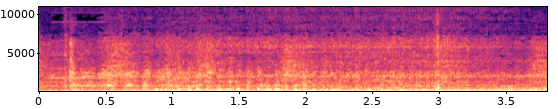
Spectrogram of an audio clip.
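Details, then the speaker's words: Skoda Rapid diesel starts only after long cranking, glow plug light blinking, then idles roughly with a stumbling, uneven beat; fault code for cylinder 4 (P0204). That cylinder is dead and the misfire comes from a faulty injector. "यहां पर अभी start हो गई लेन engine misfire इसकी वजह से हमारा cylinder काम नहीं कर रहा इसकी वजह से इंजन मिस फायर हो रहा है चार नंबर का फड कोड दिखा रहा है"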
